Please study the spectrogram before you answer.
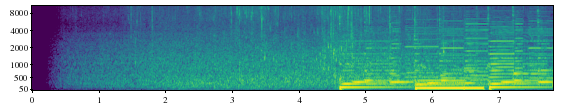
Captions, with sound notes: [SOUNDS OF THE SEA] with Fiona Fish Finger and friends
